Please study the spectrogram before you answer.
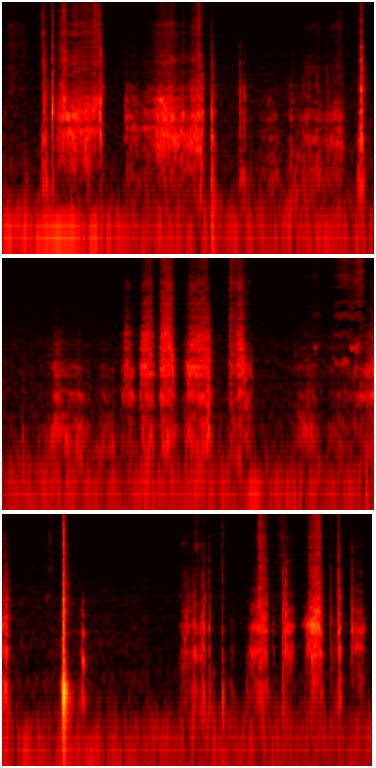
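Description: Fingertips press and slide across the three ridged lenticular picture strips set in the orange frame on the side of a large hollow plastic baby activity cube, rubbing and scratching the plastic. Short, bright rasping scrapes come in bursts, broken by quiet gaps and a few sharp dry clicks.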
